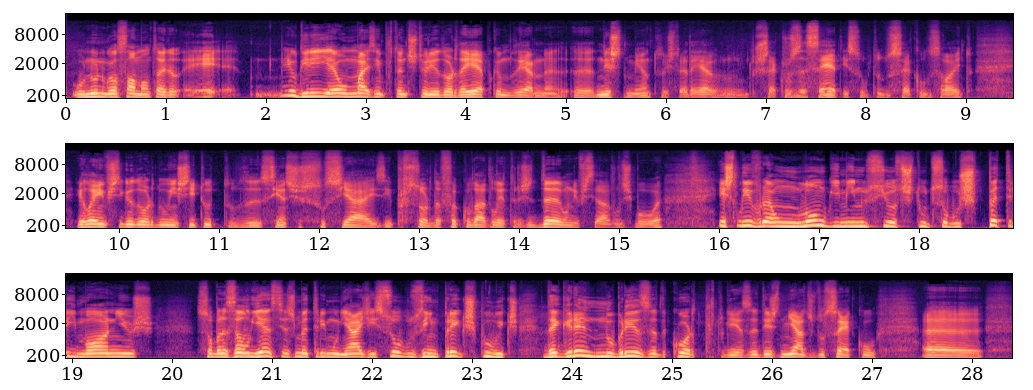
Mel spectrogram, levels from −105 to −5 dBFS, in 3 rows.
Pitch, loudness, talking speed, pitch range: 135 Hz, -19 LUFS, 165 wpm, 115-160 Hz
